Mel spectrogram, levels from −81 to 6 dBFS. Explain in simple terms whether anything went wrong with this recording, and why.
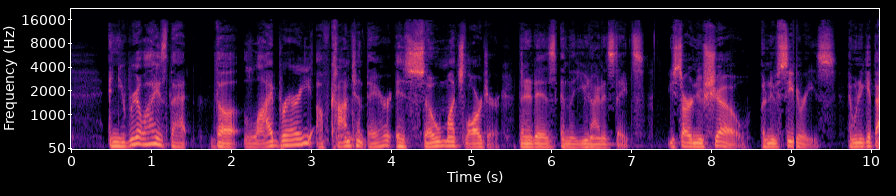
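Just after "new show a new", the speech drops out for about 39 ms (9.04–9.08 s), a gap at a join of encoded pieces where the encoder's padding silence was left in.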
